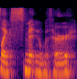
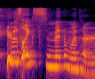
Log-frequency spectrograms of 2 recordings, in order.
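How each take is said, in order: First: Said in the usual way. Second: Higher, through real laughter; laughing. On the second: Real, not acted. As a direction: tease him while laughing. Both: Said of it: "He'll kill me for that".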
